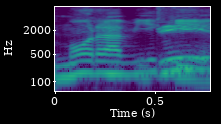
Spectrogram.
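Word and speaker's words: Morawiecki: Want eh, Arban en ook eh, de Poolse premier uh, Ma Ma zeg ik het goed? – Morawiki is het toch? Nou ja, Morawiki, sorry, ik zeg het ook even verkeerd.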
